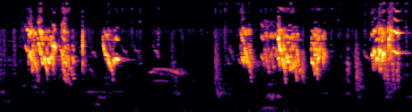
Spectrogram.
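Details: Budgerigar chirps in short separate bursts: harsh, buzzy chatter notes with a thin whistled slide in between, then several quick rasping chirps after a brief quiet gap.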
